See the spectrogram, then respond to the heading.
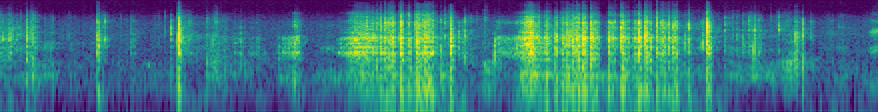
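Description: A small, solid, orange dry soap bar is held in the hand while a metal blade cuts pieces off it and scrapes its surface. Sharp, crunchy clicks and snaps are broken up by two longer, bright, rasping scrapes.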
